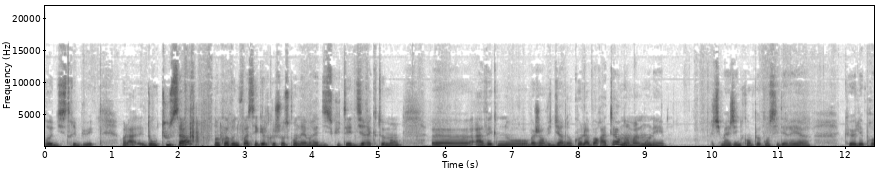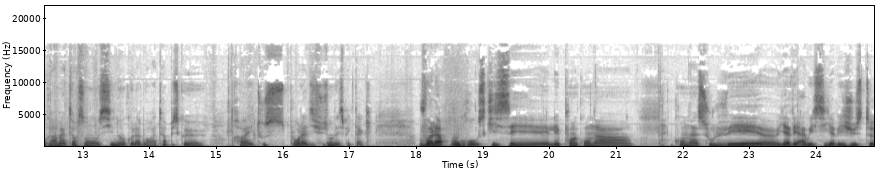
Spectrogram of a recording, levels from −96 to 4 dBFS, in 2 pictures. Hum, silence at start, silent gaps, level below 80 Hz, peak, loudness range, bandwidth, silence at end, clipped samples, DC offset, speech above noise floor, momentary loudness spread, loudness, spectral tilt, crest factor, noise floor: none; 0 s; none; -50 dBFS; -4 dBFS; 6 LU; 16 kHz; 0 s; under 0.1%; under 0.1%; 27 dB; 14 LU; -24 LUFS; -5 dB/octave; 20 dB; -51 dBFS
